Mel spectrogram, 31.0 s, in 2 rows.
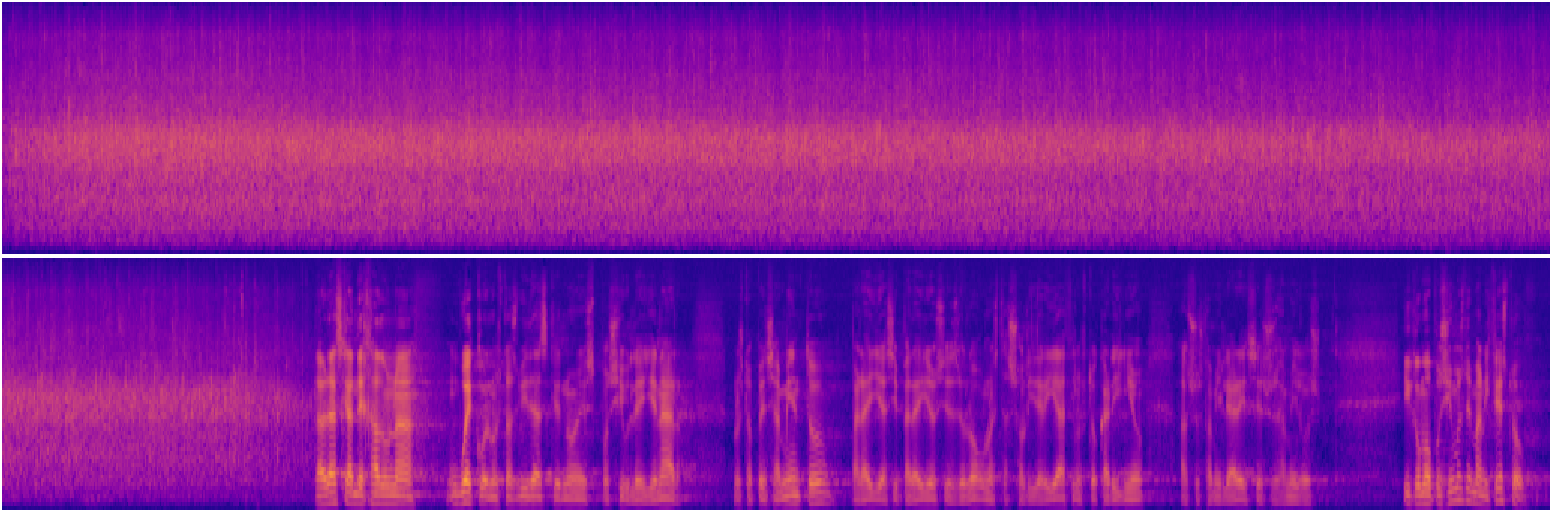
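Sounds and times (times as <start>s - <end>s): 
audience applause: 0.0s - 18.8s
speech: 18.6s - 30.9s.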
